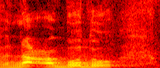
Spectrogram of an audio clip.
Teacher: We have na'budu, which has got an ayn in it, so remember a guttural sound.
